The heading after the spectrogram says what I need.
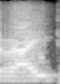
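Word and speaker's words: right: हो जाएगा साइट माने दृष्टि यहां पर देखिए राइट है तो यहां पर भी देखिए एच को साइलेंट कर देंगे यहां राइट है राइट माने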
